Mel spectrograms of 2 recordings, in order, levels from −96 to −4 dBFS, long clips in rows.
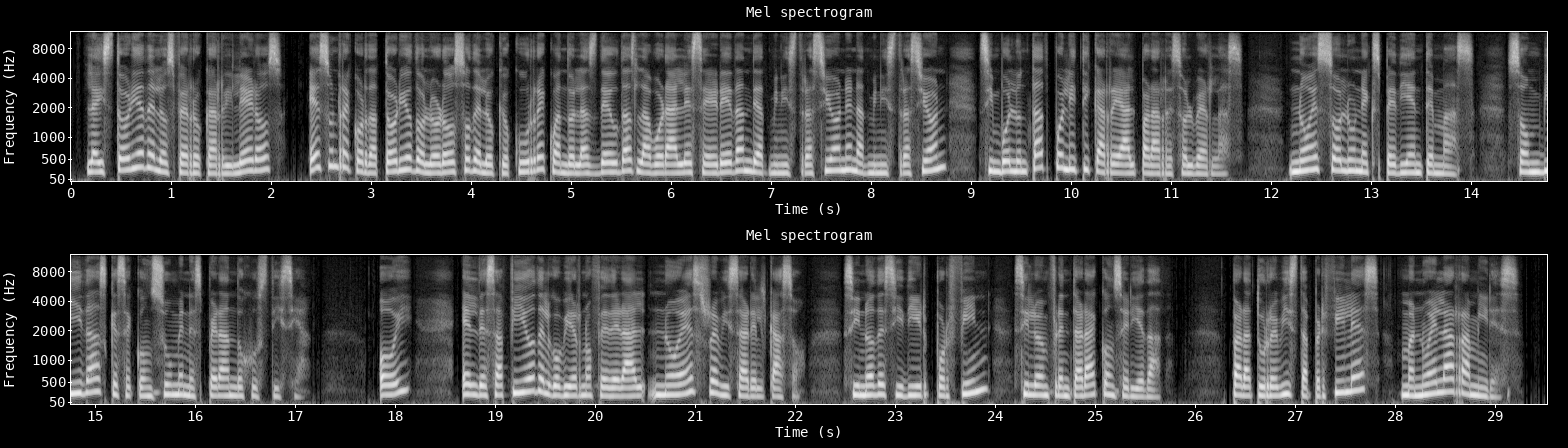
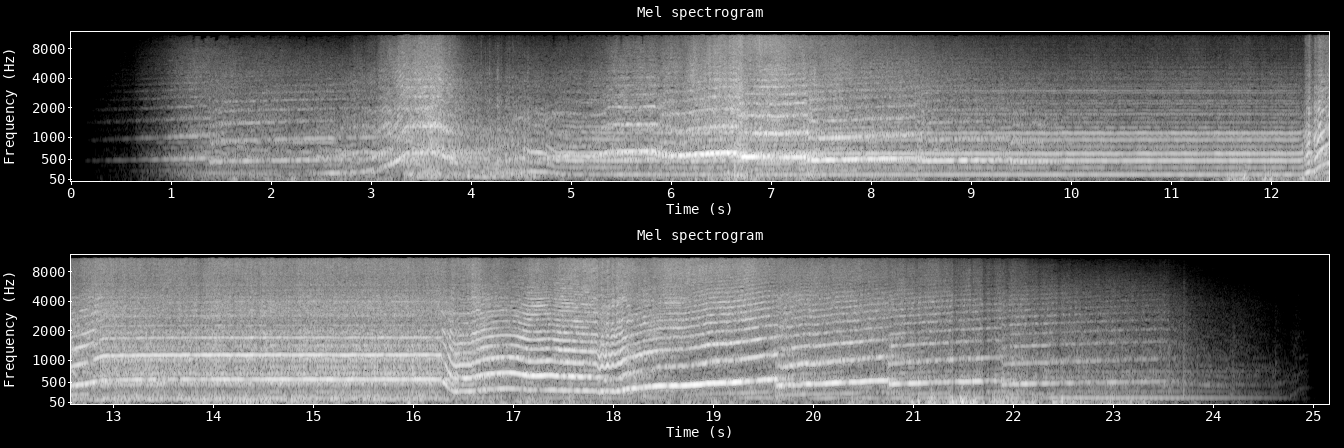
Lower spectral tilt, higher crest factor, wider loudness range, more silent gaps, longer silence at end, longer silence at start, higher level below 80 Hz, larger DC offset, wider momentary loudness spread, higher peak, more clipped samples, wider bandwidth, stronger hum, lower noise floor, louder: about the same, -4 dB/octave vs -3 dB/octave; about the same, 18 dB vs 14 dB; second, 2 LU vs 12 LU; neither; second, 0.3 s vs 1.45 s; second, 0.15 s vs 1 s; second, -54 dBFS vs -38 dBFS; neither; second, 7 LU vs 17 LU; about the same, -2 dBFS vs 0 dBFS; neither; about the same, 12 kHz vs 11.5 kHz; neither; second, -60 dBFS vs -70 dBFS; second, -20 LUFS vs -14 LUFS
